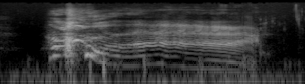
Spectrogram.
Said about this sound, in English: Is there a sneeze?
